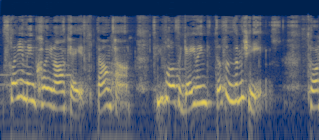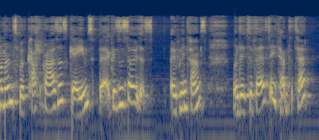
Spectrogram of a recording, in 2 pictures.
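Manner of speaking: upbeat flyer reading voice. Acted. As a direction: read it like an ad. Reads out arcade flyer.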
